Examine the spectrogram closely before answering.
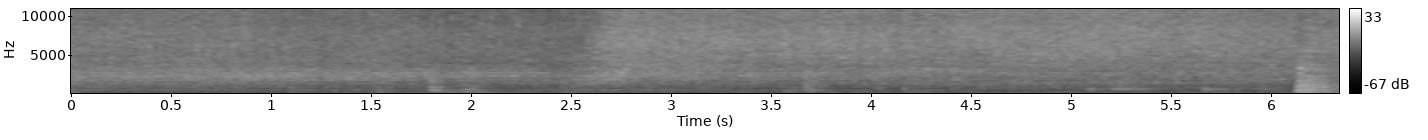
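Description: Water hissing and sizzling in a hot skillet as it deglazes the pan after frying minced meat, with a wooden spatula stirring and scraping the pan bottom. The hiss gets louder about two and a half seconds in, and there is a knock near the end.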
